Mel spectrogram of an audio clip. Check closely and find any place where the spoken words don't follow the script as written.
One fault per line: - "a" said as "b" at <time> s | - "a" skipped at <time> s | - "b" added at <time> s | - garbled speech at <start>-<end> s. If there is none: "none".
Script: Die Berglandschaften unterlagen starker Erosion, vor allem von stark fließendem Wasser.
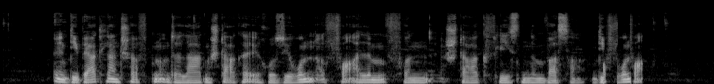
- garbled speech at 5.9-6.4 s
